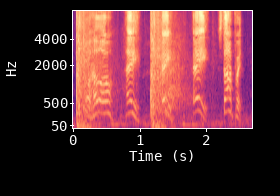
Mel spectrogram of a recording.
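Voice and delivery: loud, high, rapid-fire exclamations; frantic gamer outbursts; startled combat yelling. Real, not acted. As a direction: shout in flustered frustration. Surprised by attackers in fight.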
